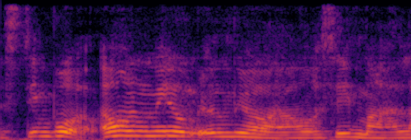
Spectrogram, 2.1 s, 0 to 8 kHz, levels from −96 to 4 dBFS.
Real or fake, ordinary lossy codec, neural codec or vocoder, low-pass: fake; none; codec, 16 kHz, 4.8 kbps, FACodec; none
